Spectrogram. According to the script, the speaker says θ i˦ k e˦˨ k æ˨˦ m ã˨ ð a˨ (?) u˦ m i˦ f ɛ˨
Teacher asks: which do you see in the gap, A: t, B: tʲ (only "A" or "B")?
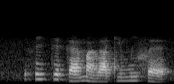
B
